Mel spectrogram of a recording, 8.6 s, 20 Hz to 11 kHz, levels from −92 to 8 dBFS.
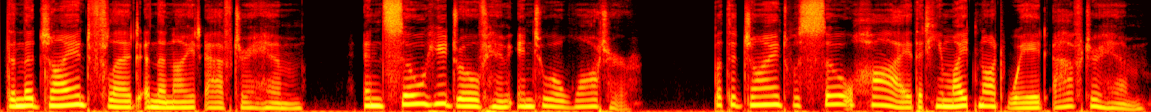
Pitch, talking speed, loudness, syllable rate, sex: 190 Hz, 210 wpm, -19 LUFS, 4.7 syllables/s, female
